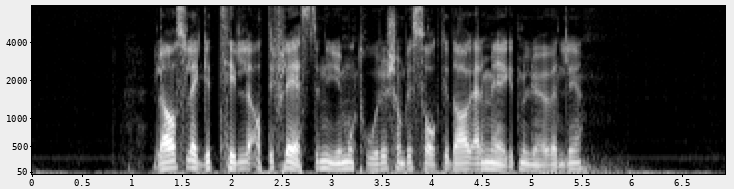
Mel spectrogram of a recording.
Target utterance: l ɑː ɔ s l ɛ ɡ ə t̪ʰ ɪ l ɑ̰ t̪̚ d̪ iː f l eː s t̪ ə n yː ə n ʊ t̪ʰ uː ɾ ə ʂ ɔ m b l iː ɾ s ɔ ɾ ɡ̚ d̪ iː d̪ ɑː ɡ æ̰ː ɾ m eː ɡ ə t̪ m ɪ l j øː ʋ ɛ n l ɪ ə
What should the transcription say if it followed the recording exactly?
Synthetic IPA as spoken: l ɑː ɔ s l ɛ ɡ ə t̪ʰ ɪ l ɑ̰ t̪̚ d̪ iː f l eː s t̪ ə n yː ə m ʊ t̪ʰ uː ɾ ə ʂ ɔ m b l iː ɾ s ɔ l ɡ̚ t̪ iː d̪ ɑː ɡ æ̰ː ɾ m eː ɡ ə t̪ m ɪ l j øː ʋ ɛ n l ɪ ə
